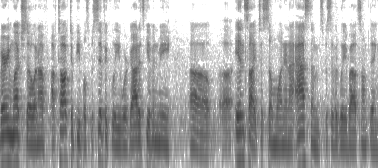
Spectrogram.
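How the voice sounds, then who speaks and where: Talking at a very fast pace, a man uses a Texan accent. His pitch is medium, with ordinary pitch variation. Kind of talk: casual podcast talk. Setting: background noise.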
